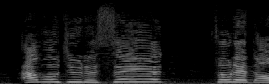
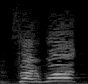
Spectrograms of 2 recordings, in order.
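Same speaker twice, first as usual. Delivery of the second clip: high, loud call and answer; rallying shout; 5 semitones higher, 5 dB louder, slower than usual. Shown as a demonstration. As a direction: shout the cue, then the answer. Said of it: "say it so loud".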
